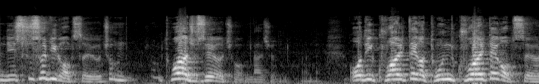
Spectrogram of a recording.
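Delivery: acted, plaintive, desperate pleading beggar voice. Acting out a parent begging for a child's surgery money: imitating a desperate plea. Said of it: "애절한 심정".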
